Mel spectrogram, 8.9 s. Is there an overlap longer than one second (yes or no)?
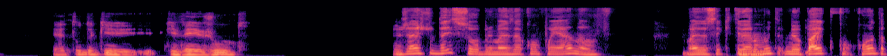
no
